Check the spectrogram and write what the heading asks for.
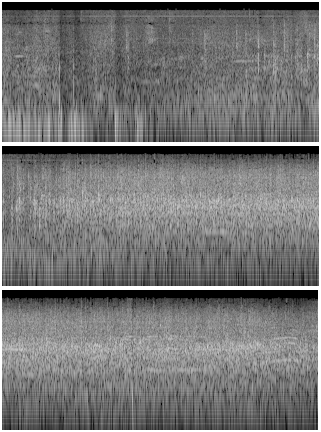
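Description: Sustained applause from a large crowd in St. Peter's Square at the Vatican, a dense, even wash of clapping that stays loud throughout, with a few louder bursts and some wind-like rumble near the start.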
